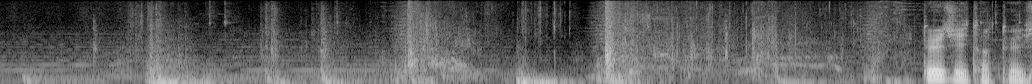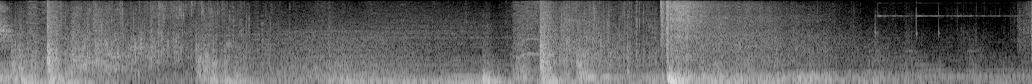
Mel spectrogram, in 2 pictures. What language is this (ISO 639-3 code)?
kor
